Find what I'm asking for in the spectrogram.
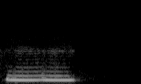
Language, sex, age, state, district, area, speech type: Urdu, female, 18-30, Bihar, Khagaria, rural, conversation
